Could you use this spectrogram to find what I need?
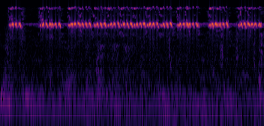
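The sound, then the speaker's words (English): A cricket chirps steadily in rapid, pulsing trills, broken into bursts by brief pauses. The high-pitched sound is clear over a faint low background hum, with no voices. “I think that's Cricket laughing.”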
